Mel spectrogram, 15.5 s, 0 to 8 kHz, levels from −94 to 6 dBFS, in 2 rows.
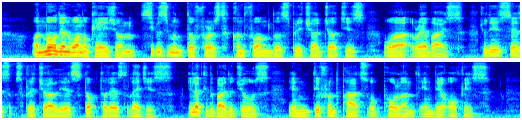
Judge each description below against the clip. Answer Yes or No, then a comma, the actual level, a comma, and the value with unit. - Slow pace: Yes, slow, 110 wpm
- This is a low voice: Yes, very low, 85 Hz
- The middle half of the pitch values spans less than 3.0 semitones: Yes, narrow, 2.5 semitones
